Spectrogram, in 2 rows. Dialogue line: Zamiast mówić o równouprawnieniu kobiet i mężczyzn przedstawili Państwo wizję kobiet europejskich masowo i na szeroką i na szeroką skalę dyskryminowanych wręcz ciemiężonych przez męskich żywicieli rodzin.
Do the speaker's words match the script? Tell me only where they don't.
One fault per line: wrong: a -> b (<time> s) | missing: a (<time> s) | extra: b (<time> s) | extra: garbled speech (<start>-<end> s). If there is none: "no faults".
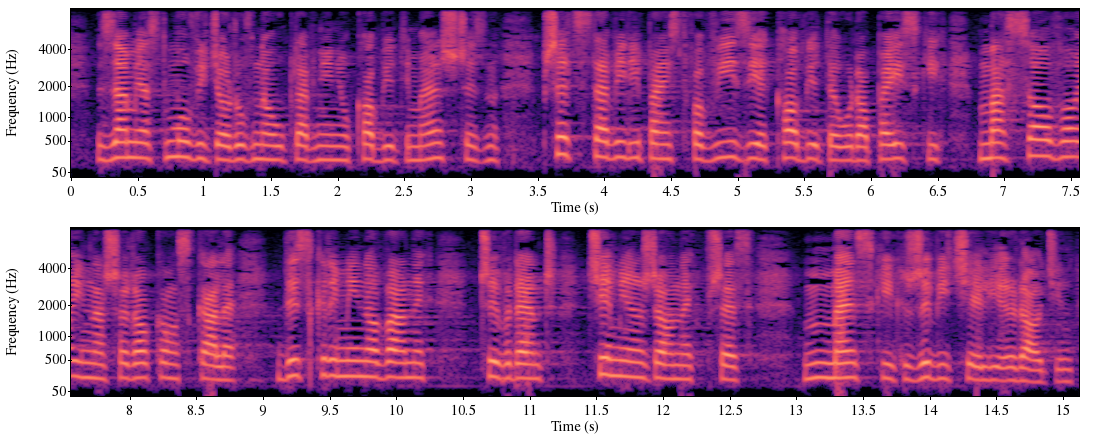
missing: i na szeroką (8.4 s)
extra: czy (10.6 s)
